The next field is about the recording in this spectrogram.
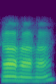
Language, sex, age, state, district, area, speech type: Marathi, male, 30-45, Maharashtra, Yavatmal, urban, conversation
